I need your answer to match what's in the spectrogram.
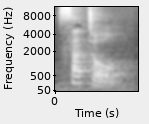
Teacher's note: Fíjense que mis labios nunca se juntan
